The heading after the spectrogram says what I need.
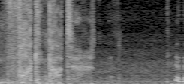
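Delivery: whispered, seething rage through clenched teeth. Reacting to a player's high roll: rage through gritted teeth. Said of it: "the fucking rage through the teeth there".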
